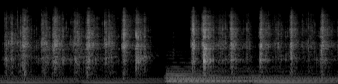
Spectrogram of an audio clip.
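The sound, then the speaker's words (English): A box of chewing gum is shaken, its pieces rattling in quick, steady bursts that pause briefly midway and then resume, over a low steady hum. “So let's shake the box of chewing gums”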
